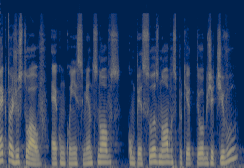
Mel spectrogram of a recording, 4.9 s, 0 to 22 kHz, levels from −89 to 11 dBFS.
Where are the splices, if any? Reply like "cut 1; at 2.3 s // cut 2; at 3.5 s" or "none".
cut 1; at 1.0 s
